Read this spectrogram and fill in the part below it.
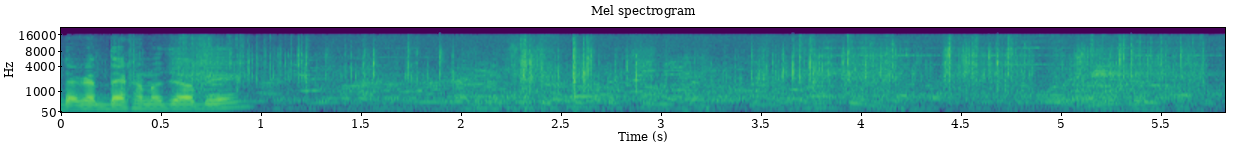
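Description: A plastic bag crinkles and rustles as it is tied.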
